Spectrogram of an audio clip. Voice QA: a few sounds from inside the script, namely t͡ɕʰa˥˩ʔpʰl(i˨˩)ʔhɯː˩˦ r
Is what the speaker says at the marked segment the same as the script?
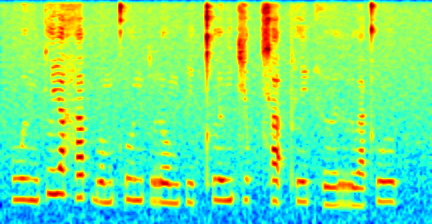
no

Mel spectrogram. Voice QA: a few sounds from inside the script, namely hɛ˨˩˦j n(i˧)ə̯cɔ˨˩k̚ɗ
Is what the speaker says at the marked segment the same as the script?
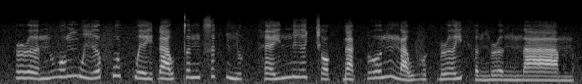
yes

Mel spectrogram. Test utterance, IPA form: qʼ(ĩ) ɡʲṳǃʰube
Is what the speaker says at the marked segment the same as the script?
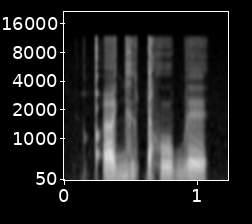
no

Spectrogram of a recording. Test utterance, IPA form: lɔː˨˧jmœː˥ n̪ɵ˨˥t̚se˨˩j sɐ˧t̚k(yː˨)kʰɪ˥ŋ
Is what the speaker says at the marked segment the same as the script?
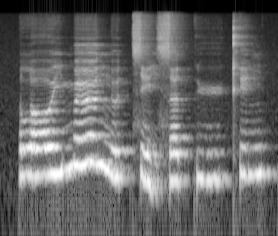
no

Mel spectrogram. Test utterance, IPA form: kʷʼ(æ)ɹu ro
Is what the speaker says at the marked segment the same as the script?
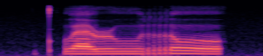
yes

